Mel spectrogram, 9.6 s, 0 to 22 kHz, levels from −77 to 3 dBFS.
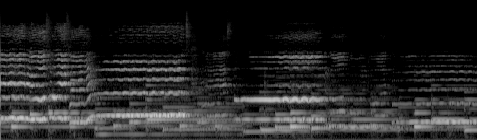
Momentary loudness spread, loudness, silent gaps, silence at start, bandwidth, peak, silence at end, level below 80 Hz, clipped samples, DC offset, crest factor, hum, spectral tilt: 16 LU; -23 LUFS; none; 0 s; 13.5 kHz; -10 dBFS; 0 s; -70 dBFS; under 0.1%; under 0.1%; 16 dB; none; -2.5 dB/octave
